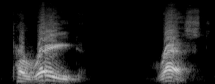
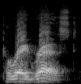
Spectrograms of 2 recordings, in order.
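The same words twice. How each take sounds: First: "parade" drawn out slowly, pause, then "rest" barked; pause before rest. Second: Said in the usual way. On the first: Shown as a demonstration. Instructor showing the pause before the execution command. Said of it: "have that pause between". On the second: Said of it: "It's not parade rest".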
